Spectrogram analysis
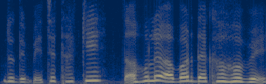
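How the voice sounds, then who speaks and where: Lady doing a little girl crying and pleading, super high voice, dry sound. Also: moderate pace, dark tone, dry recording, highs cut off. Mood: sad farewell. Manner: tearful, pleading. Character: young girl Fatema, war victim, grieving. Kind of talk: cartoon voice acting.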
